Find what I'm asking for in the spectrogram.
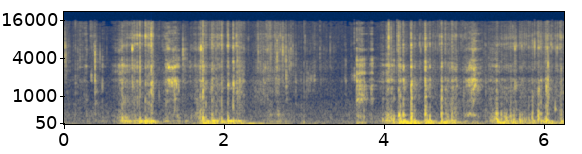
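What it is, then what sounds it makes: Bar of soap being scraped. A utility knife blade scrapes and carves a solid, dry pink soap bar held in the hand. It makes dense bursts of crisp, crumbly scraping and shaving with quick crackles and soft low thumps, pausing briefly between strokes.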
